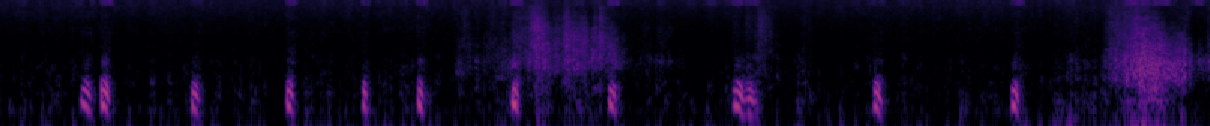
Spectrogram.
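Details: Monta, a pet cat, asleep on a bed in the early afternoon of a cold, rainy day, snoring quietly indoors: soft, low rasping breaths repeating roughly every second, with a few louder, broader exhalations near the end.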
